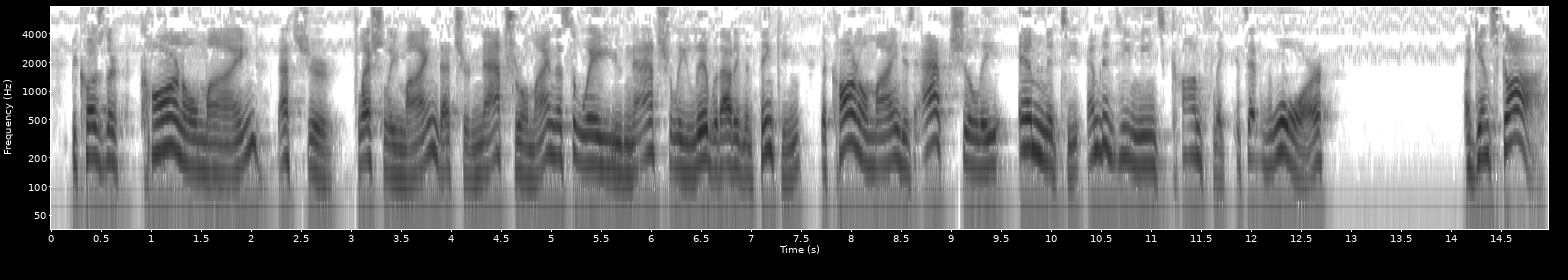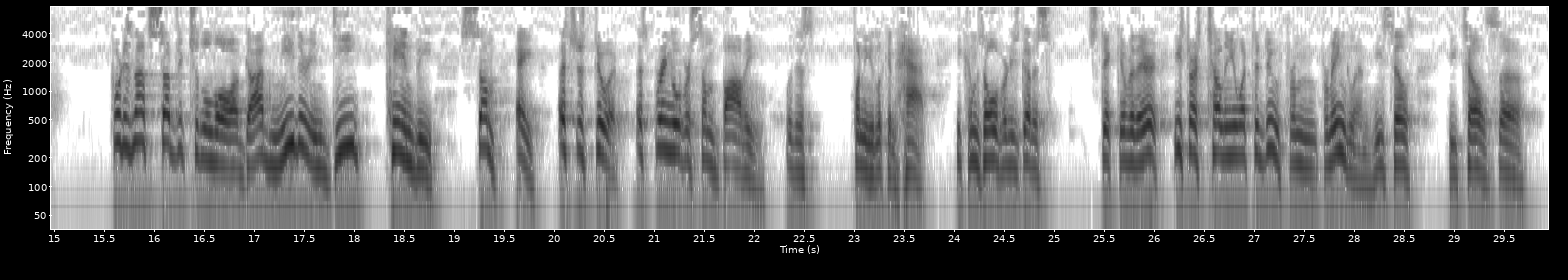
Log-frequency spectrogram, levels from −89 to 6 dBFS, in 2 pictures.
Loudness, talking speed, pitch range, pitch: -21 LUFS, 175 wpm, 150-225 Hz, 180 Hz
